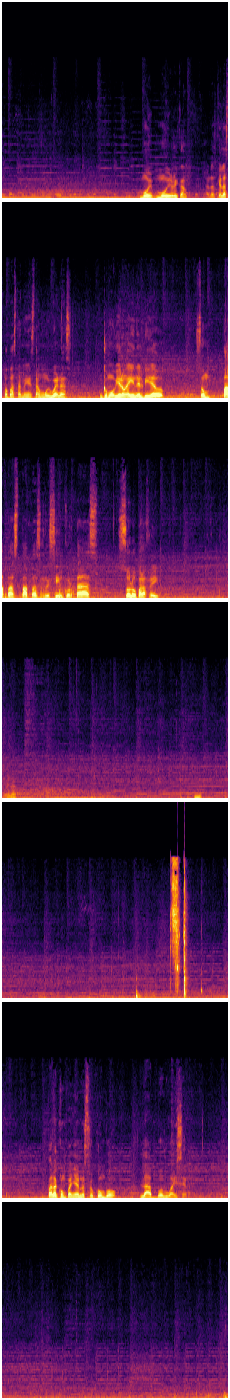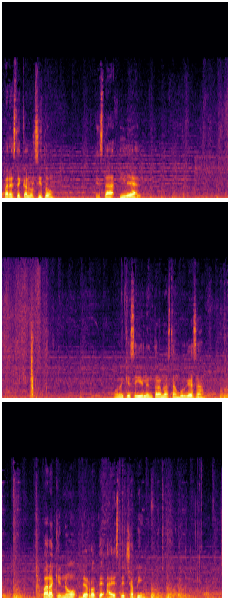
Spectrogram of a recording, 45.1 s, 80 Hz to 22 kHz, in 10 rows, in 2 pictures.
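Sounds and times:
background music: 0.0s - 45.0s
beer can opening crack and hiss: 21.4s - 22.2s
paper napkin rustling: 35.7s - 37.3s.

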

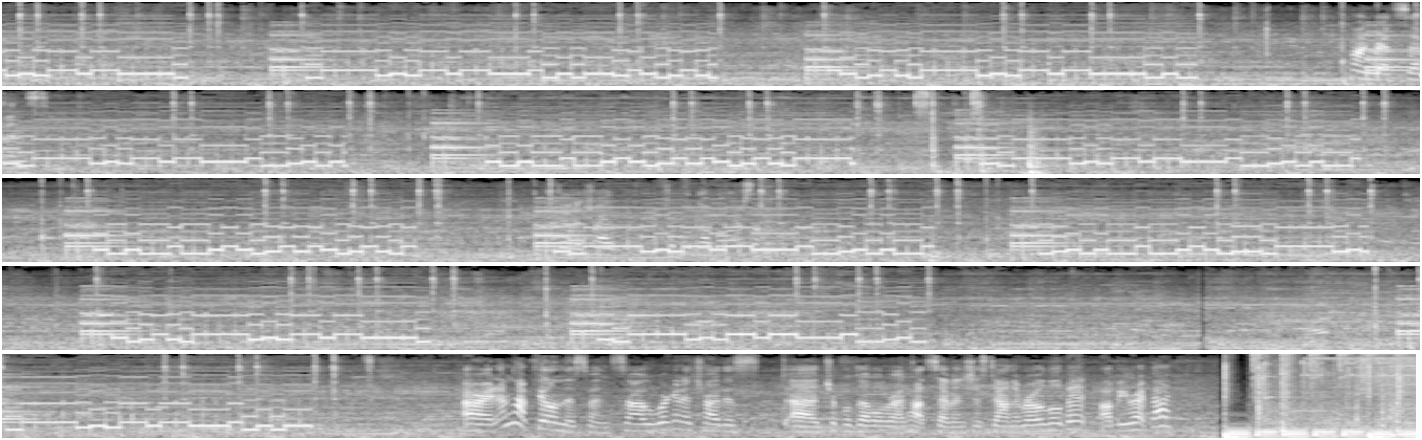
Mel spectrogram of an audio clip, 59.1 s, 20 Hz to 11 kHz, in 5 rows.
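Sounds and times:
slot machine beeping melody: 0.0s - 10.2s, 11.3s - 23.4s, 24.1s - 27.4s, 28.0s - 35.2s, 36.0s - 39.2s, 40.1s - 43.4s, 47.0s - 50.0s
casino chatter and noise: 0.0s - 57.4s.

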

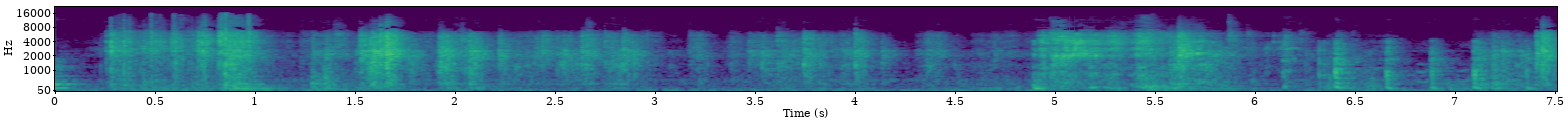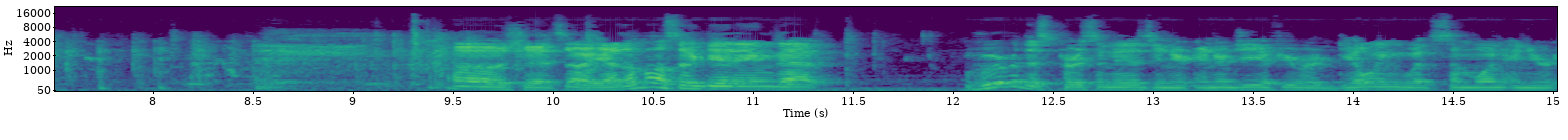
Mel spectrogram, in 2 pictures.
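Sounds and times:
cards being shuffled: 0.2s - 6.1s.

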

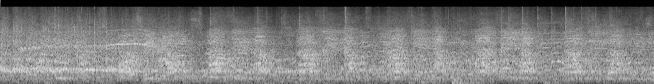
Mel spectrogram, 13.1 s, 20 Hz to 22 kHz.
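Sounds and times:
arena crowd chanting: 0.0s - 13.0s.

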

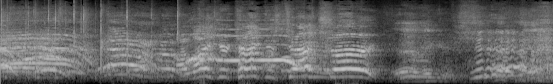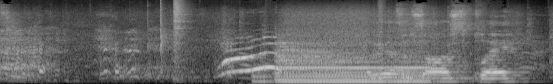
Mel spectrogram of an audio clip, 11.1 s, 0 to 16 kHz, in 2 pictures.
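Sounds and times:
electric guitar pitch glide: 8.0s - 10.2s
electric guitar chord ringing: 8.1s - 10.3s.

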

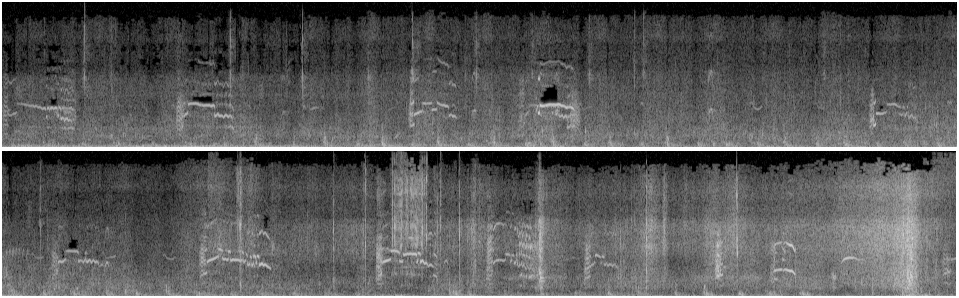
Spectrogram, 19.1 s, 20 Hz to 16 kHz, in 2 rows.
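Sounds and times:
waves lapping against a kayak: 0.0s - 19.0s
wind: 0.0s - 19.0s.

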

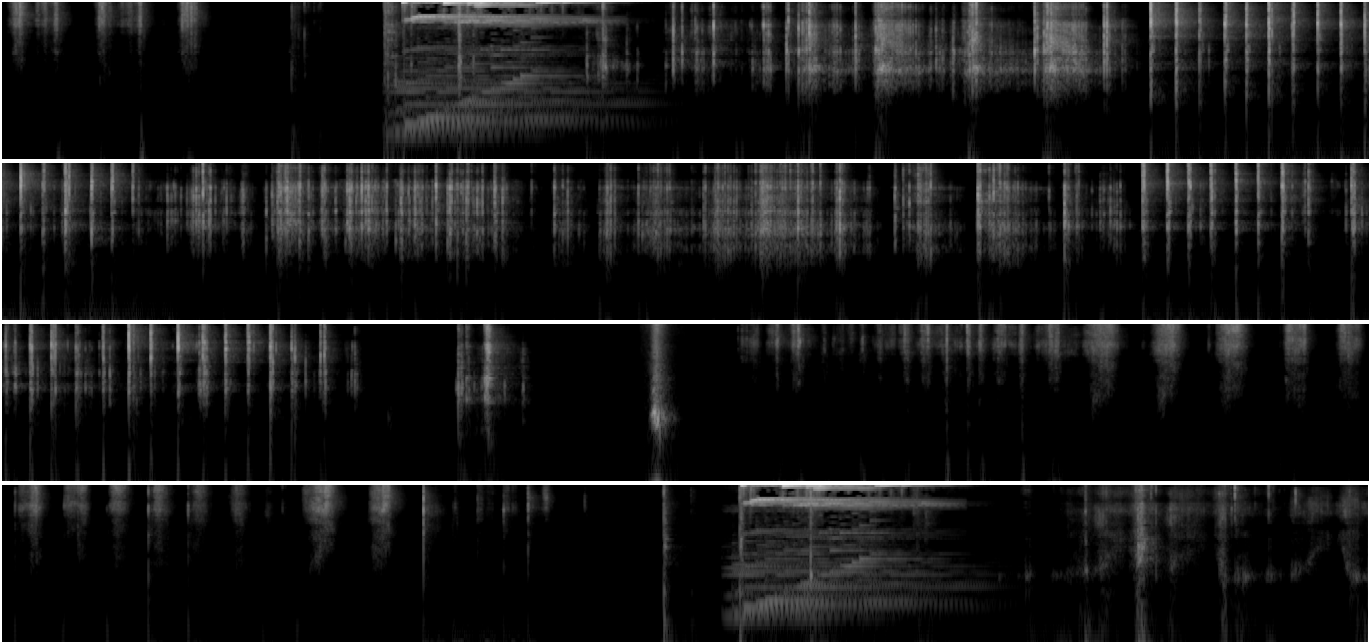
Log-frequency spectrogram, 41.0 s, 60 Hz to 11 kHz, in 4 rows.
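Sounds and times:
plastic toy car clicking and scraping: 5.0s - 23.3s, 38.7s - 41.0s.

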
